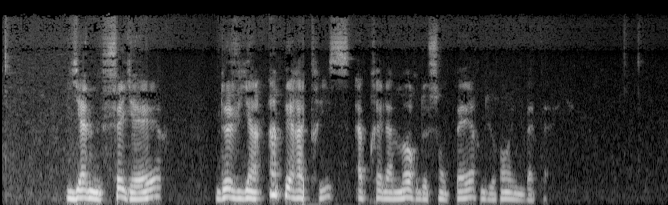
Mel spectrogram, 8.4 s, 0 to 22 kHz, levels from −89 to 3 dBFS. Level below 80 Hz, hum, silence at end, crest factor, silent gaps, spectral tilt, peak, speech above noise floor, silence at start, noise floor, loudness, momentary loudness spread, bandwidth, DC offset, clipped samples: -50 dBFS; none; 1.7 s; 16 dB; none; -6 dB/octave; 0 dBFS; 43 dB; 0.05 s; -58 dBFS; -16 LUFS; 13 LU; 16.5 kHz; under 0.1%; under 0.1%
